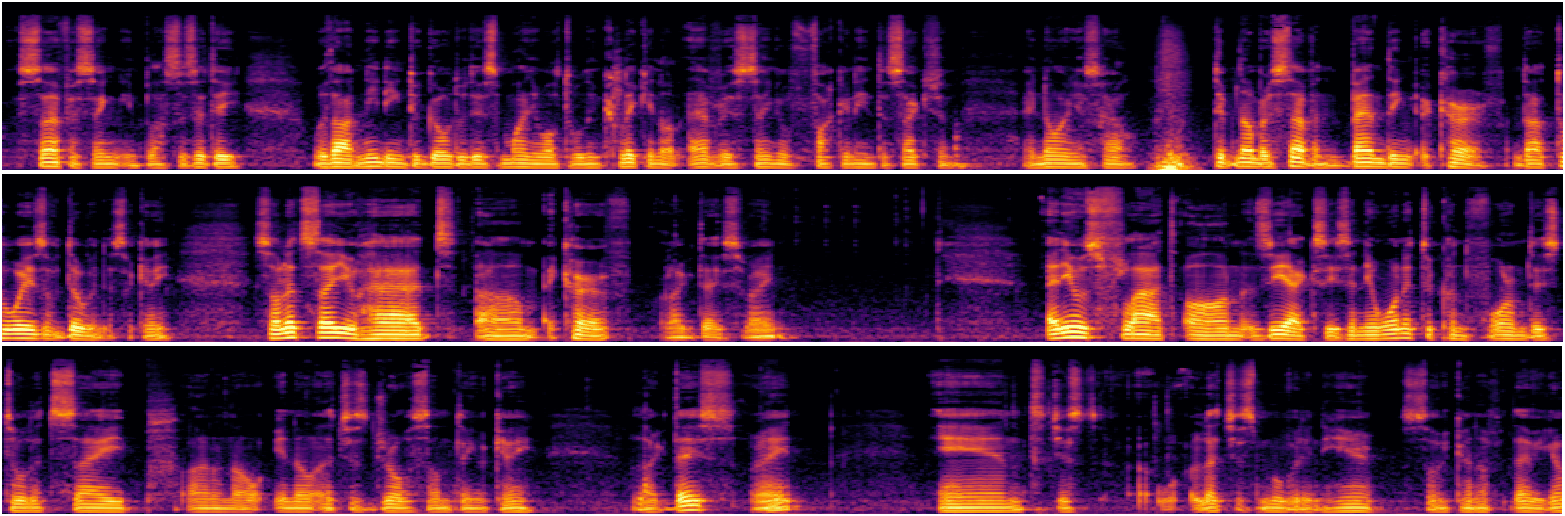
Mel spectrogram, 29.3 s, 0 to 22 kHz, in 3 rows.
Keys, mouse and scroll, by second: 10.7 shift+middle click, 11.6 alt+middle click, 12.4 shift+middle drag, 13.6 shift+click, 14.2 shift+drag, 14.5 shift+click, 14.7 shift+drag, 14.9 shift+click, 15.1 shift+click, 15.4 shift+right click, 16.0 alt+middle click, 16.6 shift+middle click, 17.6 shift+middle drag, 17.9 scroll up 2, 18.9 shift+middle click, 20.1 shift+click, 20.9 shift+click, 21.4 shift+click, 22.1 middle drag, 23.0 click, 23.7 middle drag, 24.2 right click, 24.5 middle drag, 25.9 f, 26.1 g, 26.5 right click, 27.3-28.0 drag, 28.2-28.9 middle drag, 29.0 right click.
